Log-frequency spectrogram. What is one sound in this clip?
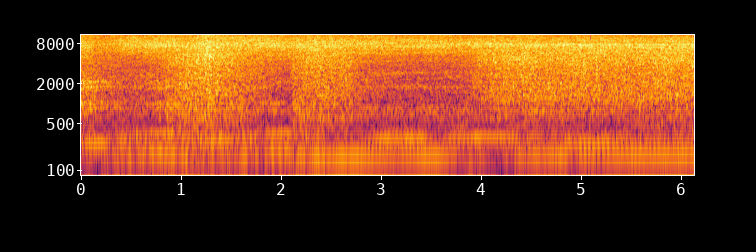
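A motorbike engine hums steadily, shifting up and down in pitch.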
